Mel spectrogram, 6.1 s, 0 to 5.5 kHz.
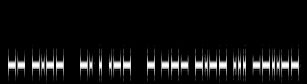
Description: Morse code, heard as a keyed tone, about 25 wpm, 600 Hz. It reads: MY NEW TOYS,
